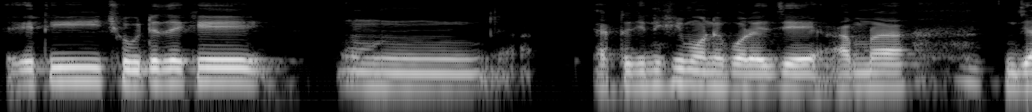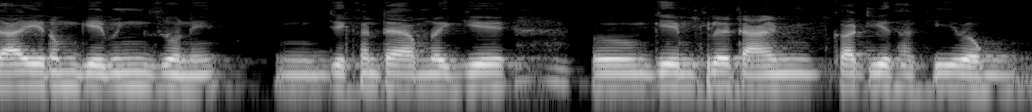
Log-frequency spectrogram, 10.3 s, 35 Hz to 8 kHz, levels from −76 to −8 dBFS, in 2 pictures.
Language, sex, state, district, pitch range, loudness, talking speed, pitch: Bengali, male, West Bengal, Kolkata, 110-125 Hz, -25 LUFS, 150 wpm, 115 Hz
